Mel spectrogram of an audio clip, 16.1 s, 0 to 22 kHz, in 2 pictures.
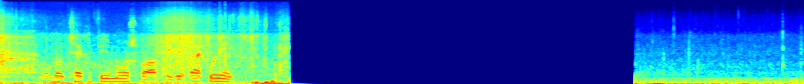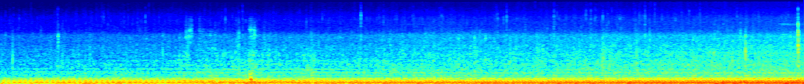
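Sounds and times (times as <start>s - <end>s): raindrops ticking: 0.0s - 2.9s, 6.4s - 16.0s
vehicle engine running: 0.0s - 2.9s, 6.4s - 16.0s.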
